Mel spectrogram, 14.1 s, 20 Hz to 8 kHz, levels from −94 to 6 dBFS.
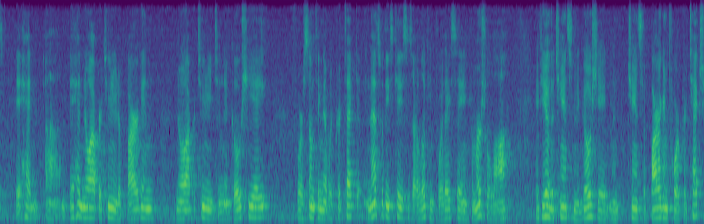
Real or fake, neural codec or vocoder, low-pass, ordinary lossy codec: fake; autoencoder, 48 kHz, 128 numbers a frame, DAC-VAE, trained on Japanese speech; 7.2 kHz; Opus, 24 kbps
